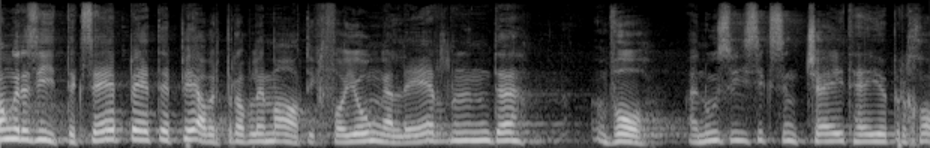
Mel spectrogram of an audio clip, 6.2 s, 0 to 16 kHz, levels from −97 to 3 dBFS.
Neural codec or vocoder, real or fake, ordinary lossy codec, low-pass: vocoder, 44.1 kHz, 128 mel bands every 256 samples, BigVGAN v2; fake; none; 14.4 kHz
